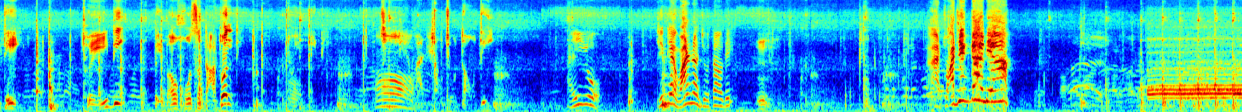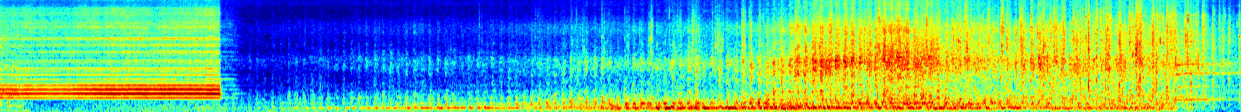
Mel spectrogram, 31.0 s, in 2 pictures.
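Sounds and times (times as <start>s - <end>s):
speech: 0.0s - 0.4s, 1.1s - 3.0s, 4.7s - 6.4s, 7.1s - 7.6s, 8.2s - 9.8s, 11.6s - 12.7s, 14.3s - 15.0s
steam train rolling on rails: 0.0s - 31.0s
steam train whistle: 14.3s - 18.6s, 29.9s - 31.0s.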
